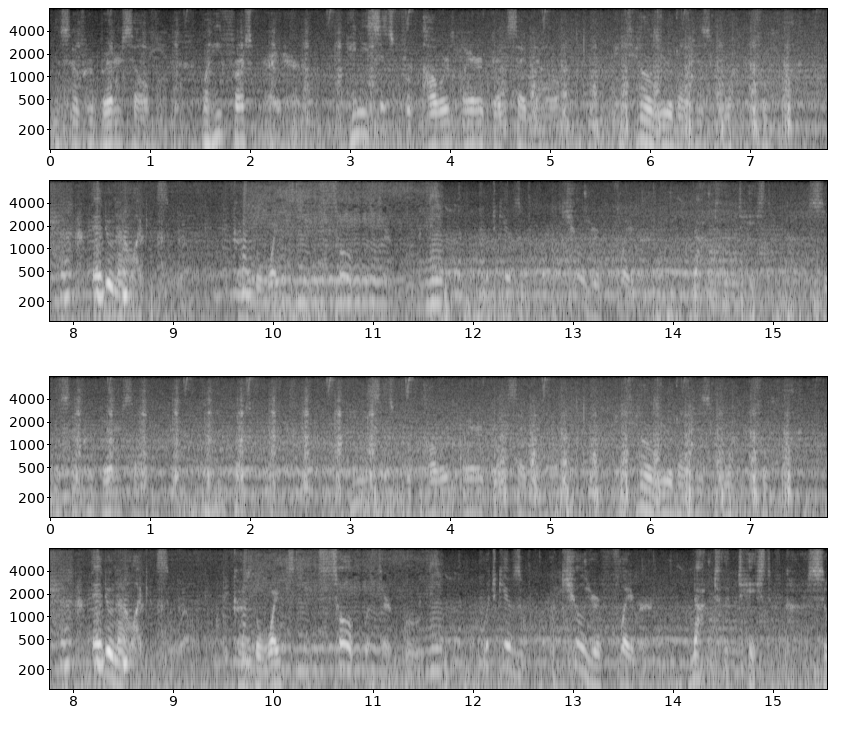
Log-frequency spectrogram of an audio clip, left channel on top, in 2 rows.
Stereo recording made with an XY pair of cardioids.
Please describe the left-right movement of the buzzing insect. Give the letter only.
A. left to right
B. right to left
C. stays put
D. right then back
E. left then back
B.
